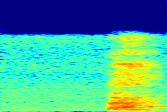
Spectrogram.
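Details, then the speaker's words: A pet that ate hair, thought stuck in his throat and irritating it, gives one short, harsh burst of air after a quiet stretch; a single cough. "He ate hair, y'all, and I'm pretty sure it's stuck in his throat, and he's coughing now because it's irritating him."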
